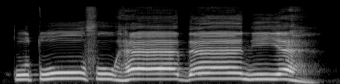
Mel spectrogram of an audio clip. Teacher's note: При остановке та марбута переходит в звук ха, и танвин переходит в знак сукун.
